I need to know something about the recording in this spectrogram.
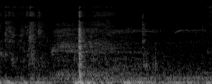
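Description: Faint handling sounds from hands working a skinned rabbit carcass: a couple of short soft clicks, one about a second in, over a low rumble.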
